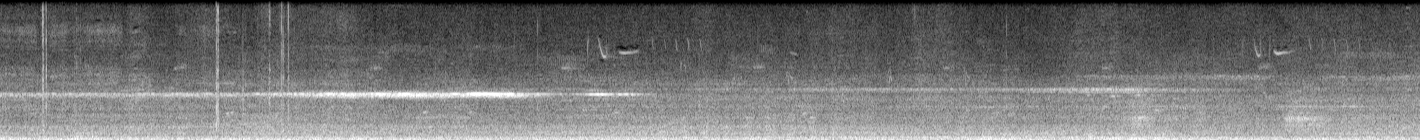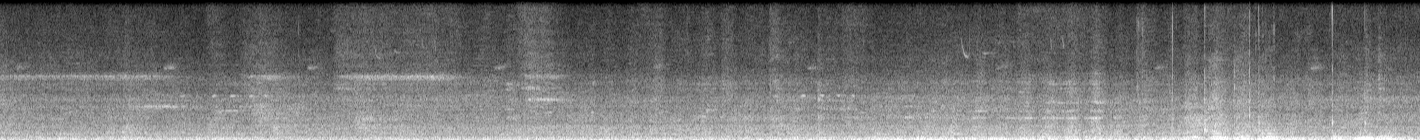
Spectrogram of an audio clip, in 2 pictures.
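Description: Norfolk Southern double-stack intermodal freight train rolling across a girder bridge: a steady rumble of wheels on rail. A high, steady wheel squeal is loudest in the first six seconds and returns more faintly later, with occasional clicks from the rail joints.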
